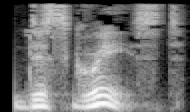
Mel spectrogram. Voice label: "disgraced", pronounce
